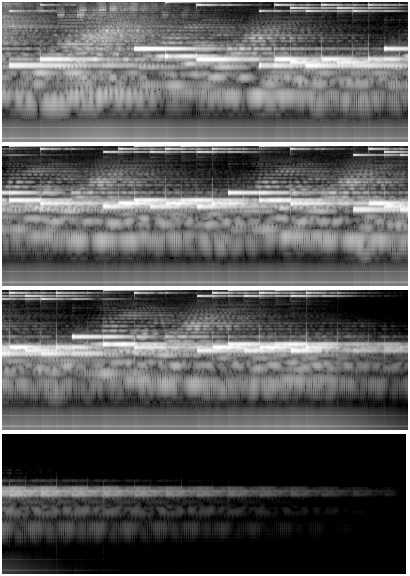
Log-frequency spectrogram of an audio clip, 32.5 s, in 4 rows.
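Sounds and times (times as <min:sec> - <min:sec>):
MIDI bells: 0:00.1 - 0:25.8.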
